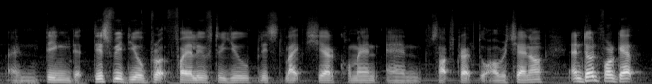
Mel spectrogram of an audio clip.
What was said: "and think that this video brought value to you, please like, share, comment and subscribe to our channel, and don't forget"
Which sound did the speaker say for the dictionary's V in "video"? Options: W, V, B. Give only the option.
W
